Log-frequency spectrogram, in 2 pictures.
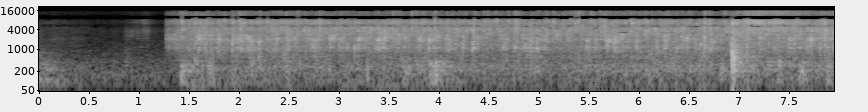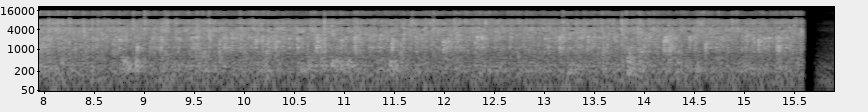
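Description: Meat boiling in a large wok of dark liquid: a steady bubbling hiss with fine crackle that starts suddenly about a second in and cuts off just before the end.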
